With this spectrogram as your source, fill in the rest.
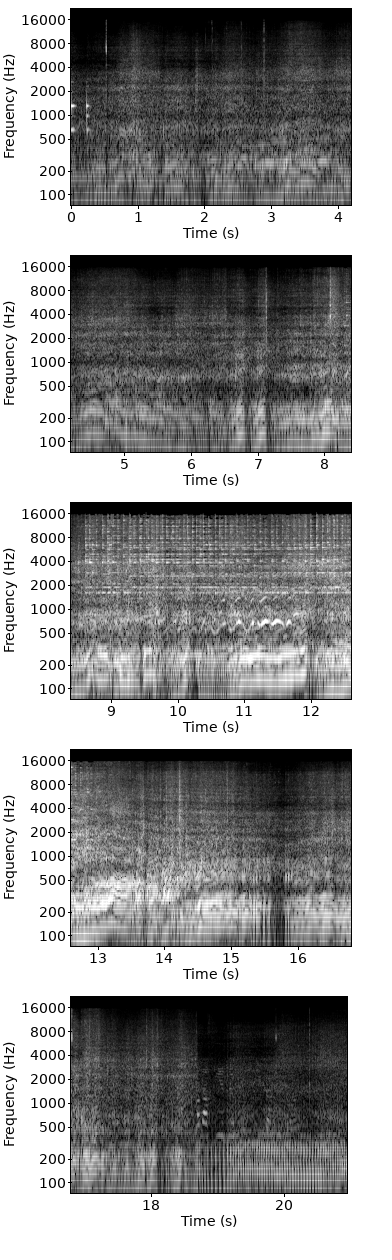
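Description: A dirt bike engine revs and sputters up close, rising and falling in pitch.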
